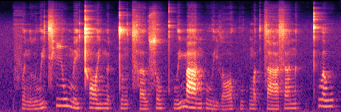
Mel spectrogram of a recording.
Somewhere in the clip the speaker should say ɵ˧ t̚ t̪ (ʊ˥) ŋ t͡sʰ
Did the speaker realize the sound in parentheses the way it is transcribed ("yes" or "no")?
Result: no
